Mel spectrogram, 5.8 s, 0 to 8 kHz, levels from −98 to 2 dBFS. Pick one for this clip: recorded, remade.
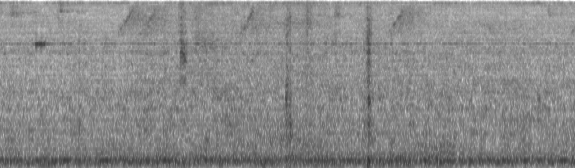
remade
